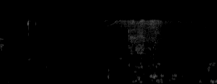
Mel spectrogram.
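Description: Near silence broken by a single faint click about a third of a second in, typical of a computer mouse click advancing a presentation slide, then a soft, brief sound a little after the first second.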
